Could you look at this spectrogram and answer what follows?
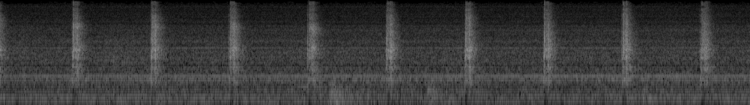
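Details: An extracorporeal shock wave therapy (ESWT) device used for muscle and bone pain relief, with the patient's feet placed on a support: sharp, regular clicking pulses at about one per second, nine in ten seconds, over a steady hum.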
